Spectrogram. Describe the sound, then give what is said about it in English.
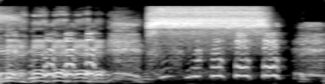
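A person vocalizes a mock boo at a villain, then lets out a long, loud hiss like a snake, followed by a short burst of laughter and a brief second hiss. “You were like, boo, boo. hiss.”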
